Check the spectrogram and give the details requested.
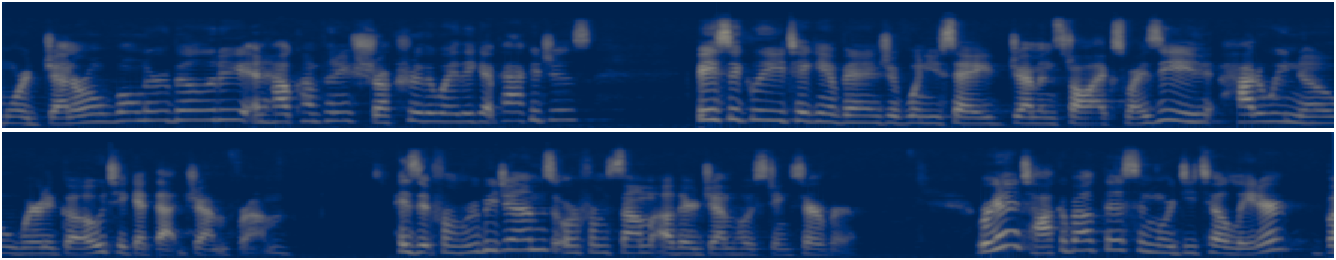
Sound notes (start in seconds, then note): none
